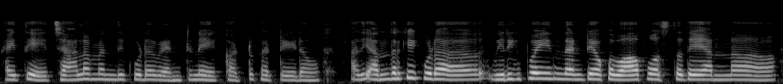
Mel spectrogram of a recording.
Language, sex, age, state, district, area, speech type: Telugu, female, 45-60, Andhra Pradesh, Alluri Sitarama Raju, rural, spontaneous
